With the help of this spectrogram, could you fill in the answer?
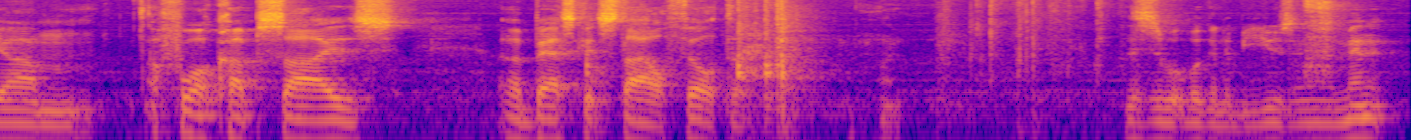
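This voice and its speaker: A man's voice: low-pitched, background noise. Man with a stuffy nasal cold. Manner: plain step-by-step explaining with fillers. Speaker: product demo host. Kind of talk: casual how-to demonstration. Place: reverberant room at home.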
